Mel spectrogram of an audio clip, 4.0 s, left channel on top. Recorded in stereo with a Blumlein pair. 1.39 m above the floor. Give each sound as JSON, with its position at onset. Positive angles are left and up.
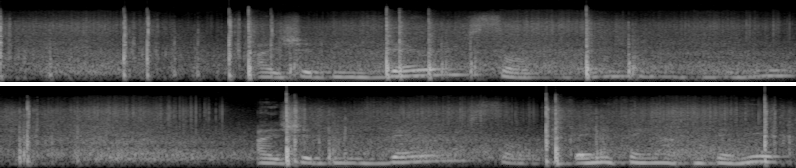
{"t": 1.3, "sound": "a woman speaking", "azimuth_deg": -15, "distance_m": 1.1}
{"t": 2.8, "sound": "a man speaking", "azimuth_deg": -40, "distance_m": 1.4}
